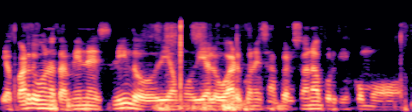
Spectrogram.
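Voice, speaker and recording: A man speaks at a fairly quick pace in a normal speaking voice, his pitch medium with ordinary variation. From Argentina. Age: 20s. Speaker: math YouTube teacher. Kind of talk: interview.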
